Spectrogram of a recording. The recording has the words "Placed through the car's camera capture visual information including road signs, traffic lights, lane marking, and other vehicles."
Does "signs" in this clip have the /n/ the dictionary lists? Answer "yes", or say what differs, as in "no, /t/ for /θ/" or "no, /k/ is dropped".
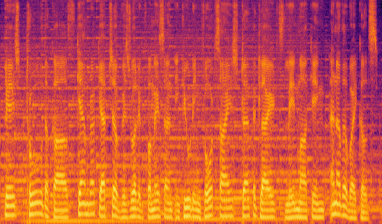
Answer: no, /n/ is dropped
